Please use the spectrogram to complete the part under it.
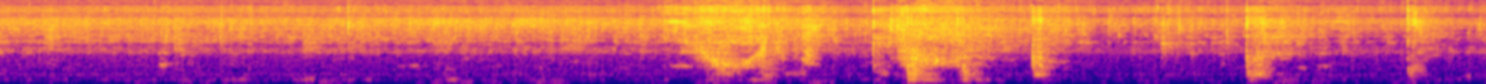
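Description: Boal fish pieces being added one by one to hot oil in a pan for a spicy curry, giving a steady sizzle with louder crackling bursts as each piece goes in, with no talking.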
